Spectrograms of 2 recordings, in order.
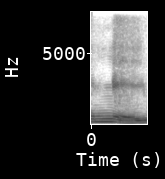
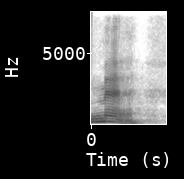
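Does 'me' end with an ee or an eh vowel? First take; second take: ee; eh. First: The word ends with a long ee vowel. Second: The word ends with a short eh vowel. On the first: The speaker calls it wrong. "We don't say me" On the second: The speaker calls it right. "we say meh"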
